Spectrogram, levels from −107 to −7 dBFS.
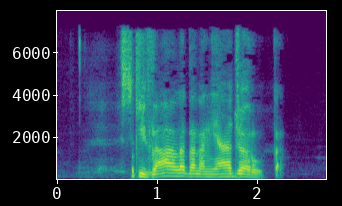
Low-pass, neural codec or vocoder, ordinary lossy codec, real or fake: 7.2 kHz; codec, 44.1 kHz, 2.6 kbps, SNAC; MP3, 48 kbps; fake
